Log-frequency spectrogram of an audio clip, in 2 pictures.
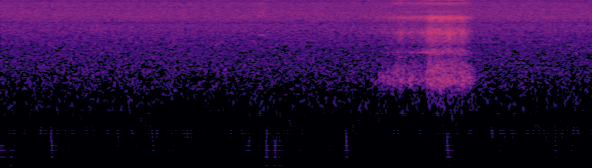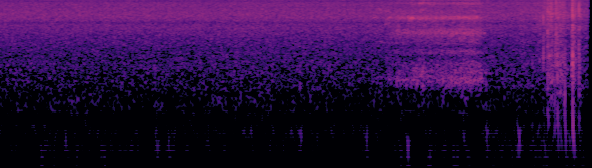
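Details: Kylo, a Pomchi, snorting in a very deep sleep while looking awake. Two short, breathy, noisy snorts come about six seconds apart against a quiet, hissy indoor background.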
